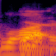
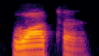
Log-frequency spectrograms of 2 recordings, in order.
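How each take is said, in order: First: The middle T is softened like a quick D. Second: The T in the middle is clearly pronounced. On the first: It sounds Californian. "instead of" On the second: It sounds British or East Coast. "Why are you pronouncing the T? You sound more British"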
